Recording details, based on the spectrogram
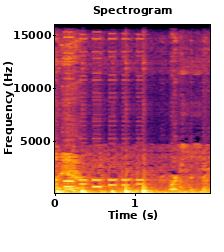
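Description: Telephone keypad dialing tones beep out in a quick sequence of short touch-tone pulses for a test call, close and fairly loud, with a faint voice in the background.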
